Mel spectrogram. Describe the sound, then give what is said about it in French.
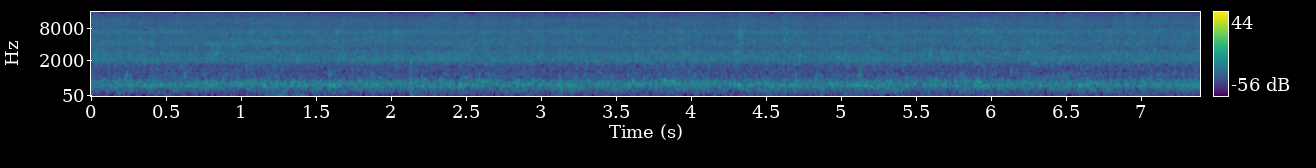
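A steady forest stream in autumn babbles and splashes over small cascades, a continuous bright rushing of water with no voices, the flow even and unbroken throughout. “de tous ces petits mouvements induits par le courant et les petites cascades.”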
